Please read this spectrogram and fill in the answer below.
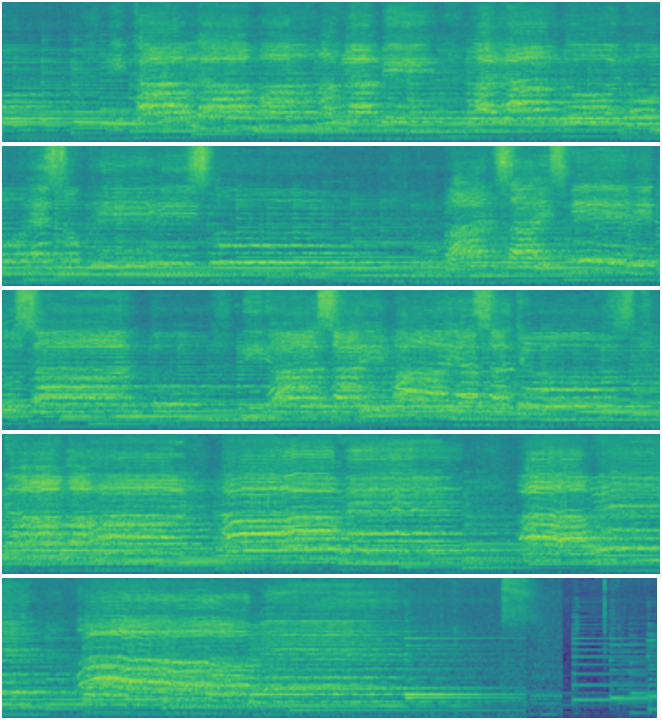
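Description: Church choir singing a hymn, many voices together over held low notes.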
